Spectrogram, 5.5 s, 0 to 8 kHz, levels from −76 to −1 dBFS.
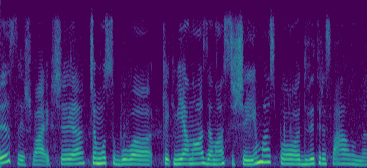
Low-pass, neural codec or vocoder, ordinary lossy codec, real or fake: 7.2 kHz; none; Opus, 24 kbps; real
